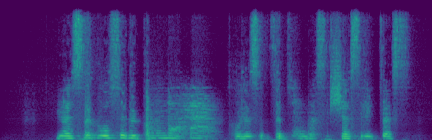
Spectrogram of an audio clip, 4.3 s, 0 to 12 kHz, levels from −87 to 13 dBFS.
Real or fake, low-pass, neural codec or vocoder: fake; 10.8 kHz; codec, 44.1 kHz, 0.9 kbps, DAC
